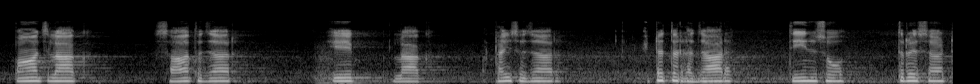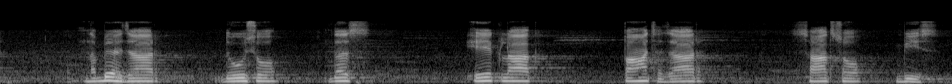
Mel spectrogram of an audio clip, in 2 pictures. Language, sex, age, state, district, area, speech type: Hindi, male, 18-30, Rajasthan, Jodhpur, urban, spontaneous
